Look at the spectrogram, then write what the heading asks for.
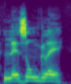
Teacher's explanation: In this case, it's a z sound in French, like les Anglais.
